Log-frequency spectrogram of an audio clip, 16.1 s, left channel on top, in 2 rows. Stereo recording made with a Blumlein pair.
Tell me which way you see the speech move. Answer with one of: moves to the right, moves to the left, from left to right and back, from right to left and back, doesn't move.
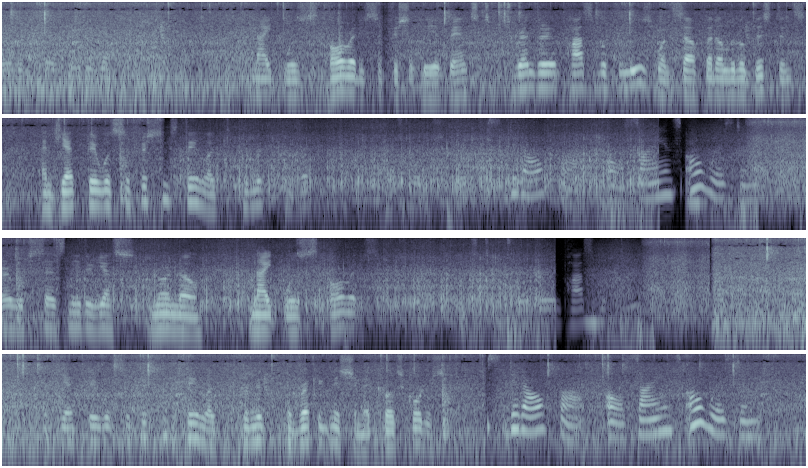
from right to left and back.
